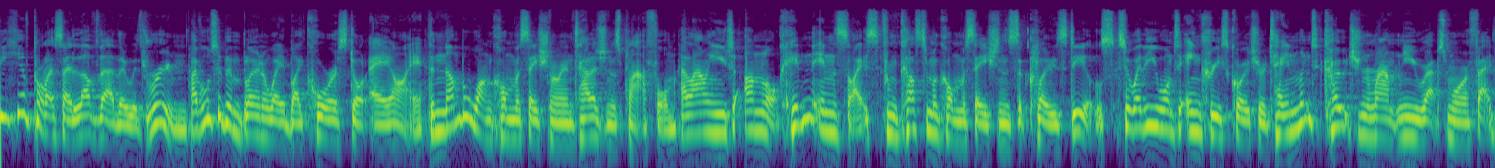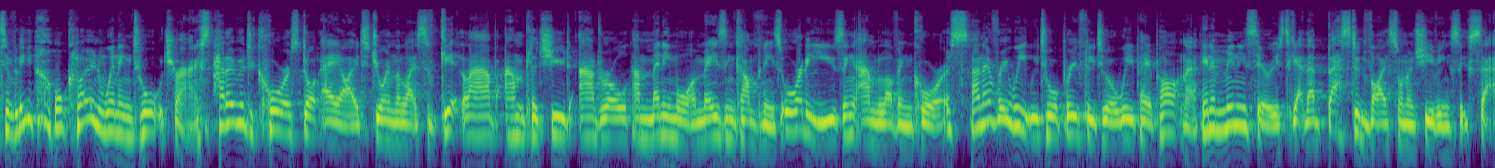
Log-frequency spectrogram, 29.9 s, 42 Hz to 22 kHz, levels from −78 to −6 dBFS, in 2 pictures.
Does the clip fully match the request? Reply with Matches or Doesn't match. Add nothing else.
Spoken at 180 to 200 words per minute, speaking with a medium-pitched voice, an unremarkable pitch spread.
Doesn't match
